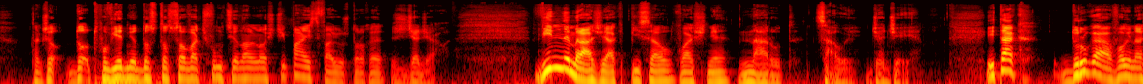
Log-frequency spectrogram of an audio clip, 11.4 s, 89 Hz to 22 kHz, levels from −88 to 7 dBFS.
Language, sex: Polish, male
